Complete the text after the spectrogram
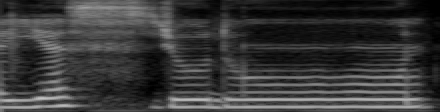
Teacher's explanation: سین کے اوپر رخوہ ہوگا یعنی سٹریچ کرنا تھوڑا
